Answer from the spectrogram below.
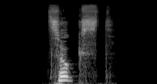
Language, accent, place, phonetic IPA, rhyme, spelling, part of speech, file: German, Germany, Berlin, [t͡sʊkst], -ʊkst, zuckst, verb, De-zuckst.ogg
- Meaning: second-person singular present of zucken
